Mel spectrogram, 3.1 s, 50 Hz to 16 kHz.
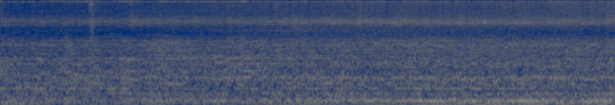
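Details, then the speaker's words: LG 15 kg washing machine stuck at 14 minutes remaining for five minutes: steady low drain pump hum slowly building with no drum spin-up; pump keeps running without spinning, cause suspected not confirmed. "Suara trempa muter terus. Ini udah ada 5 menit tetap aja 14 enggak turun-turun. Terpam masih bunyi-bunyi."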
